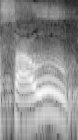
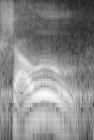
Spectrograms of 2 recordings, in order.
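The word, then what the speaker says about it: שאול: xi nunca esqueço disso tem muitas palavras na Bíblia no português nós pronunciamos si mas na verdade é xi né Saul shaul siló Xiló né berba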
